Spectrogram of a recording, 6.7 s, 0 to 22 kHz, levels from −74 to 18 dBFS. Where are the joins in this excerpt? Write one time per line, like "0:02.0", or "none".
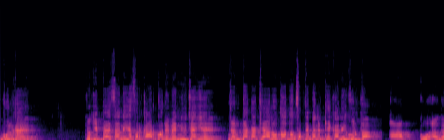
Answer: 0:05.7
